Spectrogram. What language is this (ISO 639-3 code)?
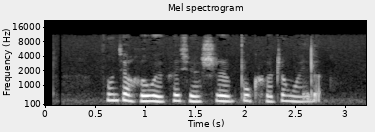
zho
